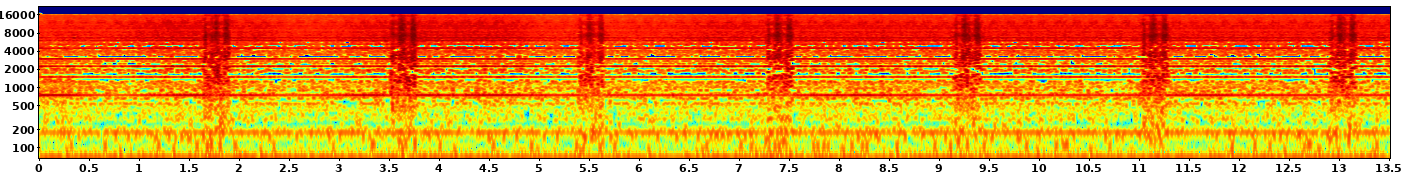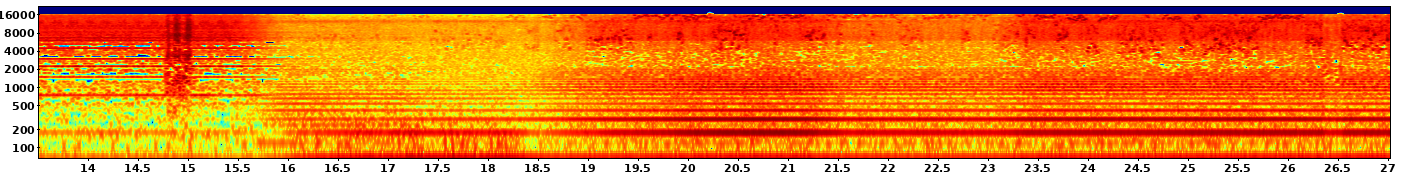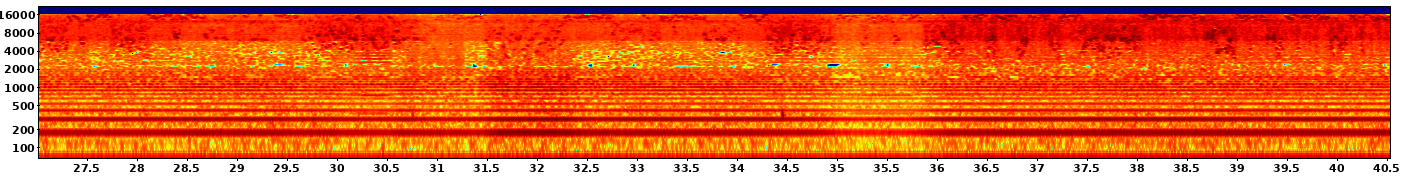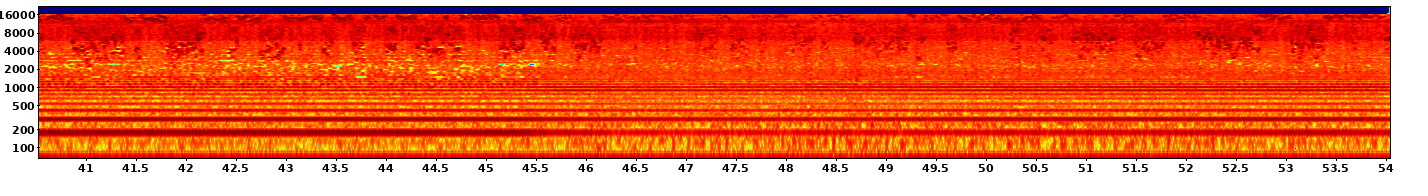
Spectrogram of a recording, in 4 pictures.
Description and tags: Computer Chirps
An electromagnetic recording of a miscellaneous computer noises. Sounds like chirping.
Recorded using Elektrosluch 3 by LOM instruments into ZOOM H4n.
chirp, computer, electromagnetic, field-recording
